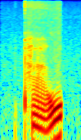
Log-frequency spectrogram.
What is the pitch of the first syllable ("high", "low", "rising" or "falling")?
rising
